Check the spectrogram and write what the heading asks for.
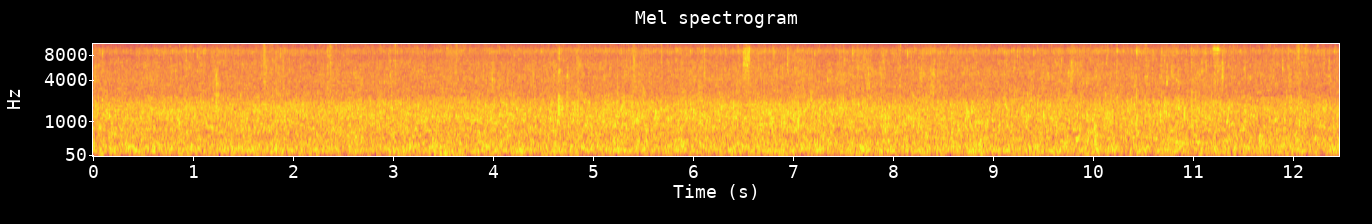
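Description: Steady rush of running water, even and unbroken, with a few faint ticks scattered through it.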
